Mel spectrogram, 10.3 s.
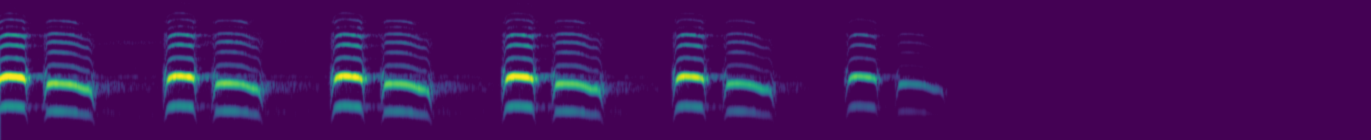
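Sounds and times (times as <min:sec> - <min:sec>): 
laughing falcon giving paired nasal notes in South America: 0:00.0 - 0:07.1.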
